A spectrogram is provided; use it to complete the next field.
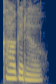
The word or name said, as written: cogito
